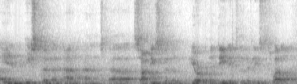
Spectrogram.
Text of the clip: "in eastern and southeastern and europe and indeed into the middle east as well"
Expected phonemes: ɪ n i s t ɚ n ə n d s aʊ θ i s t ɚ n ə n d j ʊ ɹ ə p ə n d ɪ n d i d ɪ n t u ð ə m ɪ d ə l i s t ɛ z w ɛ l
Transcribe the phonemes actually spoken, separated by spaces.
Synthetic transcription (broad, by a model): ɪ n i s t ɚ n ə n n s aʊ θ i s t ɚ n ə n j ʊ ɹ ə p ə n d ɪ n d i d ɪ n t u ð ə m ɪ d l i s t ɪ z w ɛ l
